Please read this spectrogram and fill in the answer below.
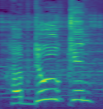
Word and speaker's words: Hadouken: you like it cuz it's supposed to be pronounced Hadouken Abdul King Abdul can't like Ryu's fireball cuz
